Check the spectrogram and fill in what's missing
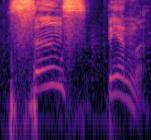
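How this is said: It is said in a gaúcho missionary accent.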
